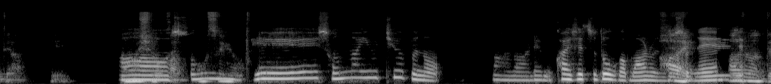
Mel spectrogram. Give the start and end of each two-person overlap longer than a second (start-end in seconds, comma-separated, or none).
1.2-2.4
